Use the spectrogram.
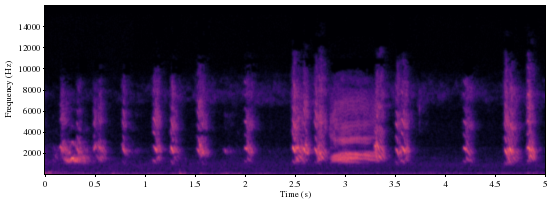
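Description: bird, jackdaw calls

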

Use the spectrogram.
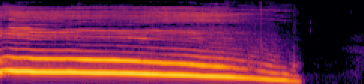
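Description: animal, wolf howling

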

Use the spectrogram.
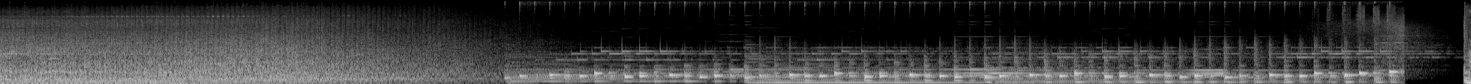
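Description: vehicle, helicopter flying

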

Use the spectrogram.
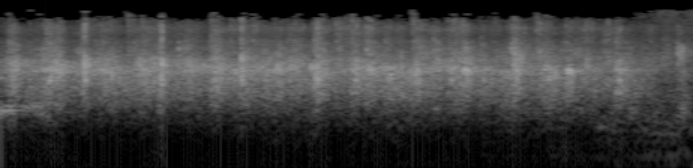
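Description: crowd, audience applause

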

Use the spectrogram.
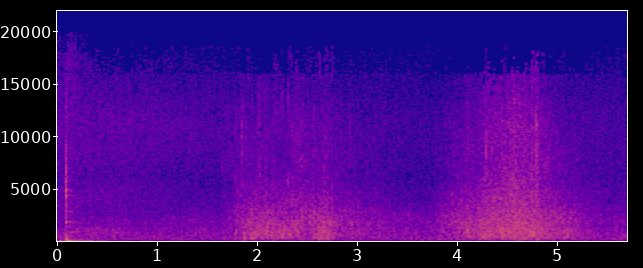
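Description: nature, gentle waves lapping

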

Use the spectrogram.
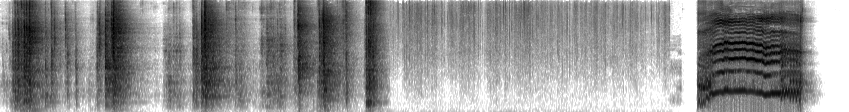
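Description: animal, cat meowing loudly

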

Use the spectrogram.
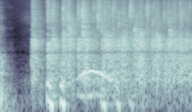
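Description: crowd, audience clapping

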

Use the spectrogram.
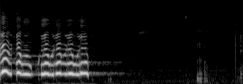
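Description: bird, wild turkey gobbling

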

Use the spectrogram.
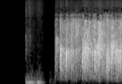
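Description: human body sound, hands clapping

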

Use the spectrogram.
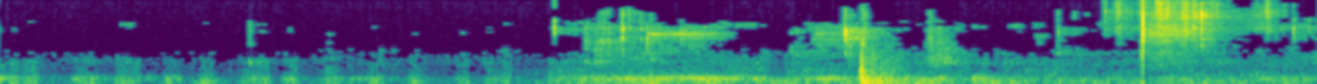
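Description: food or drink, sipping tea

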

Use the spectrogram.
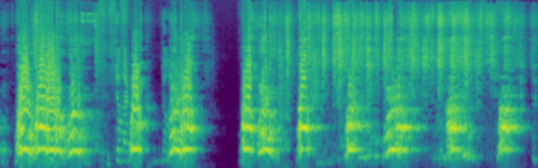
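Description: animal, dog barking

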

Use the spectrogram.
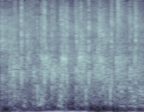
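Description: crowd, applause

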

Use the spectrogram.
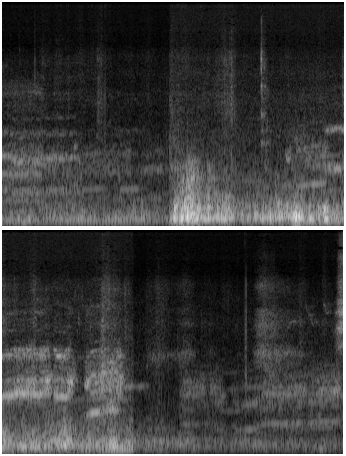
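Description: nature, thunder

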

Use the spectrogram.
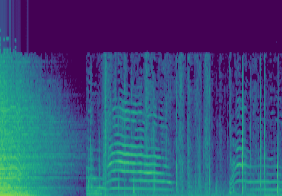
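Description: animal, kitten meowing

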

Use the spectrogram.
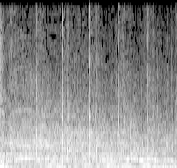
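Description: crowd, audience clapping

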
